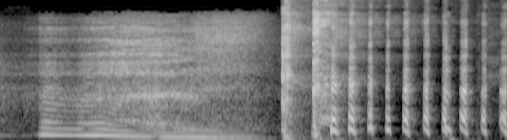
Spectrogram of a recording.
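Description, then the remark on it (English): A long, drawn-out yawn lasting nearly two seconds, its voiced tone sliding steadily downward in pitch. It is followed by a quick run of about a dozen short, sharp, rhythmic bursts. “It's a really awkward yawn.”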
